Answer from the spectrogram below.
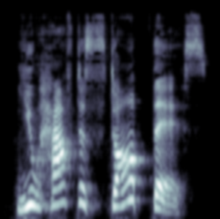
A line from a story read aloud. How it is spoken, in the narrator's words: Carol shouted again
